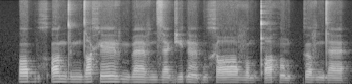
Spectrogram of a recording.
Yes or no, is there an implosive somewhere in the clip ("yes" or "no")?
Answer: yes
